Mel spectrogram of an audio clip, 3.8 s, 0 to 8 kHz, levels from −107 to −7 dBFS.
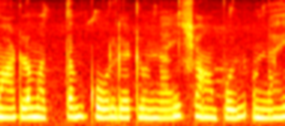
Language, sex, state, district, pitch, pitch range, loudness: Telugu, female, Andhra Pradesh, Sri Satya Sai, 215 Hz, 205-225 Hz, -15 LUFS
